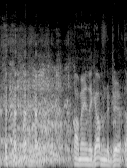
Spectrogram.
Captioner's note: laughter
